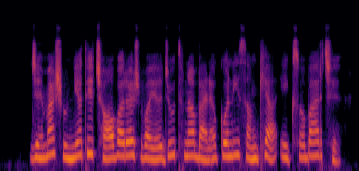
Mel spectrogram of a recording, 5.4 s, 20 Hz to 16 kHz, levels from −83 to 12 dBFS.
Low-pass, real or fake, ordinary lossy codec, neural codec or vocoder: 7.2 kHz; fake; Opus, 24 kbps; codec, 16 kHz, 1 kbps, X-Codec, WavLM features, trained on Multilingual LibriSpeech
